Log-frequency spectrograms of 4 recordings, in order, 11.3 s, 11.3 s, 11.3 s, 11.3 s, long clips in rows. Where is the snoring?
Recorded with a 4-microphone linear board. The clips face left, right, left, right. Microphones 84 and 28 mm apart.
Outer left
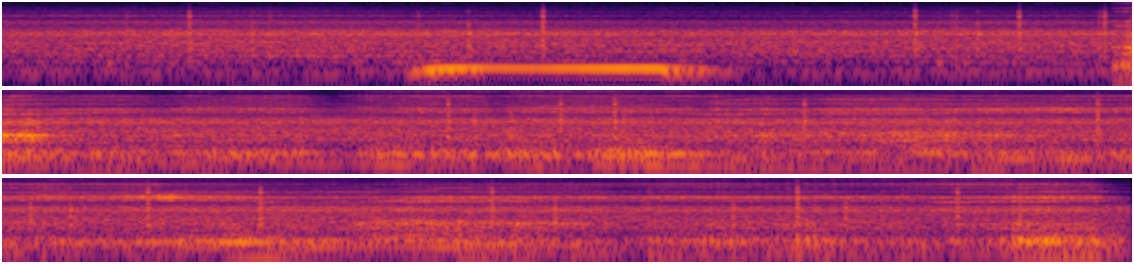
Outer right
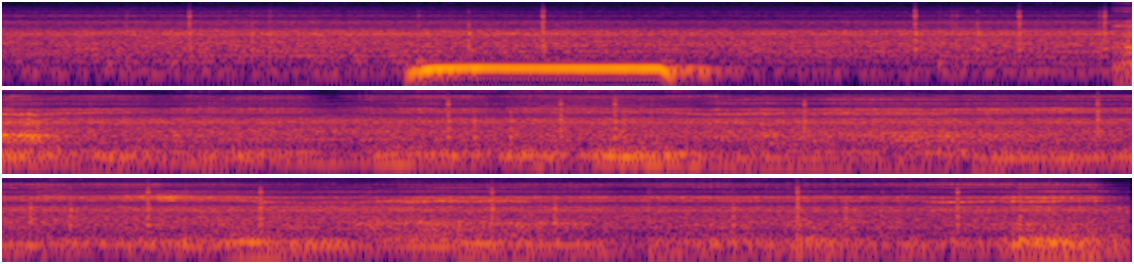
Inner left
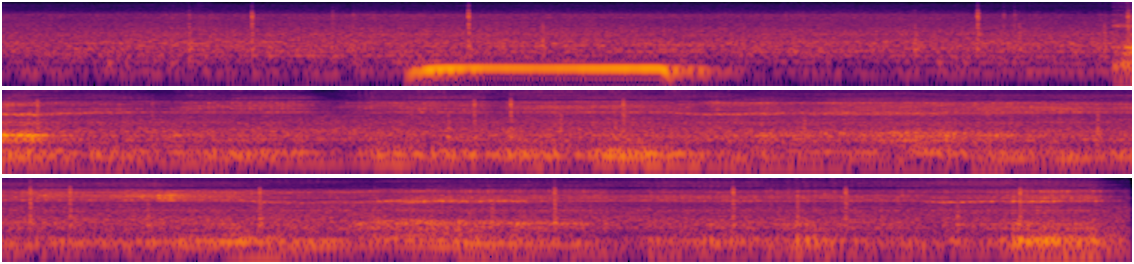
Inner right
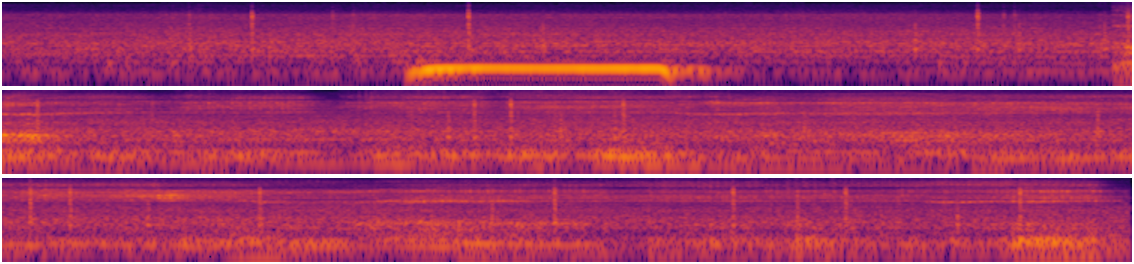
20° left (ahead or behind), 0.7 m.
